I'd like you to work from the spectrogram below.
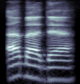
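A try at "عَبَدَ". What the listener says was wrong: দেখেন, মুখ খুলে গেছে। মুখ কেমনে খুলে গেছে, আপনাদেরকে আমি এভাবে দেখিয়েছিলাম যে উচ্চারণটার মাপ একটা আছে। এ, বে, দে, এক মাপ। আবাদা, মুখ খুলে গেছে, এরকম হবে না। এবেদে, বেঁকে যাবে না। এ, বে, দে, আ, বা, দেখছেন আওয়াজ ছড়িয়ে যাচ্ছে, আওয়াজ ছড়াবে না। এই সবগুলো মিলেই শুদ্ধ।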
